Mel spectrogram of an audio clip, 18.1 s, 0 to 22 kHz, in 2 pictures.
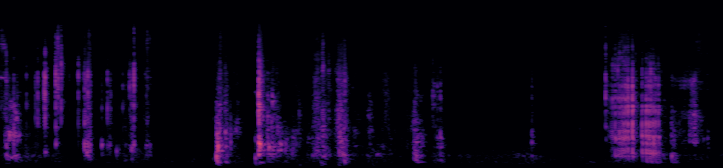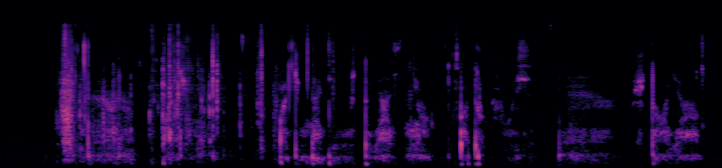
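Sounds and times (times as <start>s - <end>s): packaging rustling: 0.2s - 2.0s, 2.8s - 5.6s, 9.7s - 13.2s
plastic bag crinkling: 0.2s - 2.0s, 9.7s - 13.4s.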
